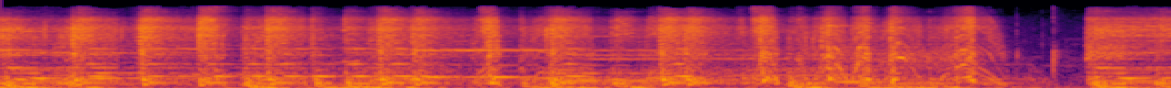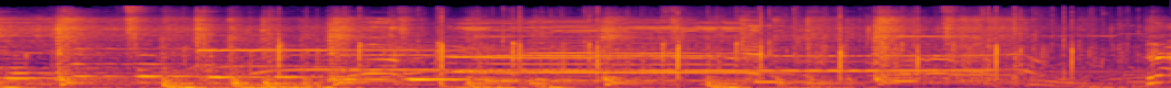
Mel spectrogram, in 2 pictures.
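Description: Hip-hop break music from a DJ's sound system, with turntable scratching over the beat. The music cuts out for a moment about four seconds in.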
